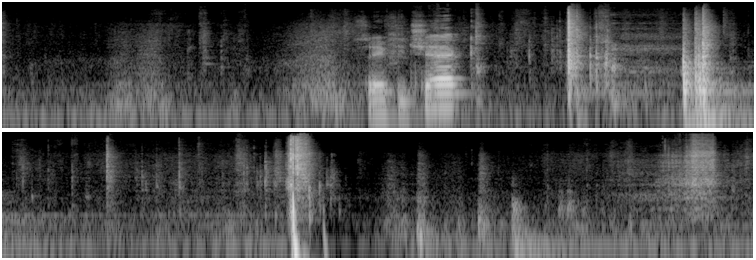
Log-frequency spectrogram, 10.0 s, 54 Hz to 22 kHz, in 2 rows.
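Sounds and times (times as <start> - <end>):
rifle action metallic clicks: 6.9 - 7.2.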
